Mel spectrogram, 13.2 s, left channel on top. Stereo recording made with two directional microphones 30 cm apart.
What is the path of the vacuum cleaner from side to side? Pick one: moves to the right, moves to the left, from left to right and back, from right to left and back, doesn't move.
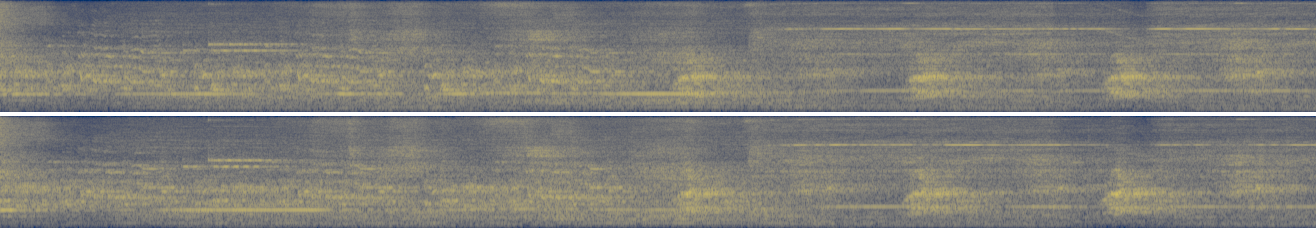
moves to the left.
